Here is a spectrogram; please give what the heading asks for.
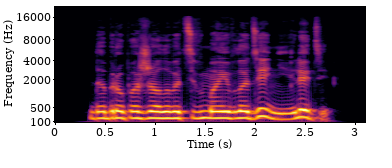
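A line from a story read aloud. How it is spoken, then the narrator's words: Velvety greeting. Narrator (Russian): Бархатным голосом приветствовал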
